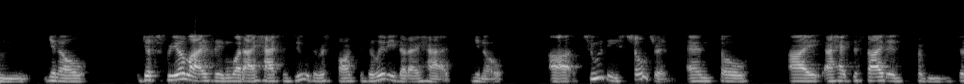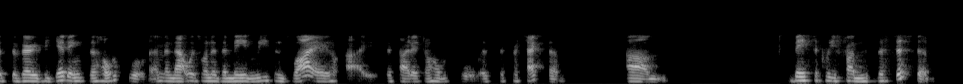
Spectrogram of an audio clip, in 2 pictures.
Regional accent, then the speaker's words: Canada; And so I grew up in the Canadian system, this Canadian school system.

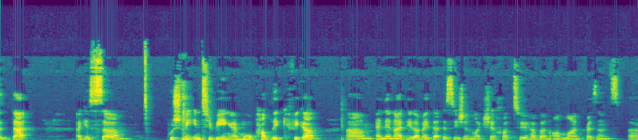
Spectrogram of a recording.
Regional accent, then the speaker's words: Perth, Western Australia, Australia; I was from Perth City in Western Australia, and 15 years ago, there was very, very little available in terms of community programs and classes.

